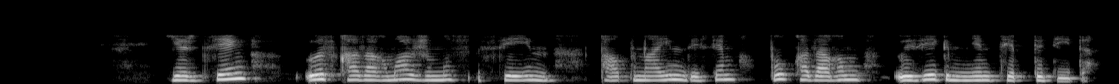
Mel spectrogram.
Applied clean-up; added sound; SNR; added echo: none; none; none; none.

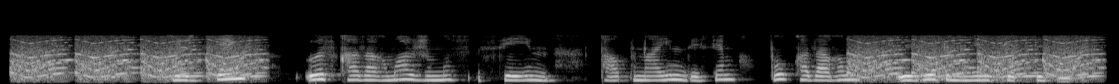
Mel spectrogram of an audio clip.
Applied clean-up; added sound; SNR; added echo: none; Alarm; 2 dB; none.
